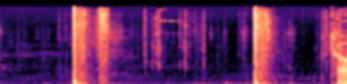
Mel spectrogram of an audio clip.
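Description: A sniper rifle fires sharp single shots.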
